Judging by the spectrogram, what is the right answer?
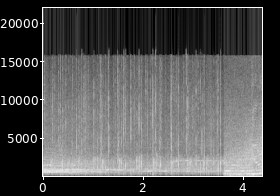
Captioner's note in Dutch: applaus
